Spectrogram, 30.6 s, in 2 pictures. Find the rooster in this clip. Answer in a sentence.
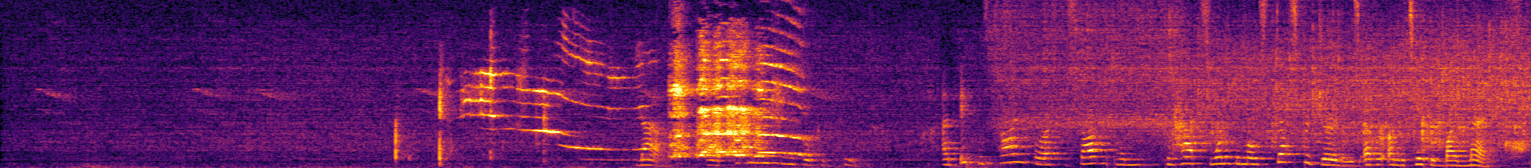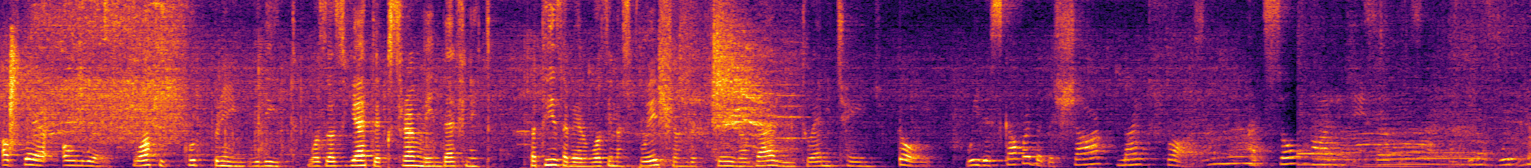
The rooster can be heard from 6.2 to 8.2 s and from 20.4 to 22.4 s.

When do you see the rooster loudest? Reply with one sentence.
The volume of the rooster peaks at 7 seconds.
